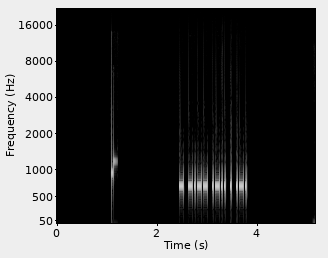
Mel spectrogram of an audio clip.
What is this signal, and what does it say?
Morse code, heard as a keyed tone, about 40 wpm, 700 Hz. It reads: TYLER
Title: USA Common Names - Max 5 Letters - 40wpm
